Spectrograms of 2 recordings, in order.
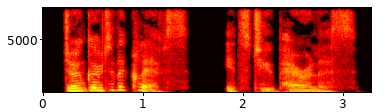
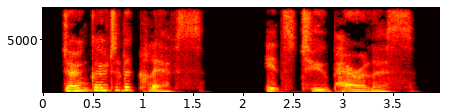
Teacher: if you say this quickly you link it together with a z sound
